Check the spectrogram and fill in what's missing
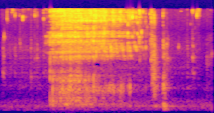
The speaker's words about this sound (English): All this water talk's got me thirsty. Let's have a sip, shall we?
